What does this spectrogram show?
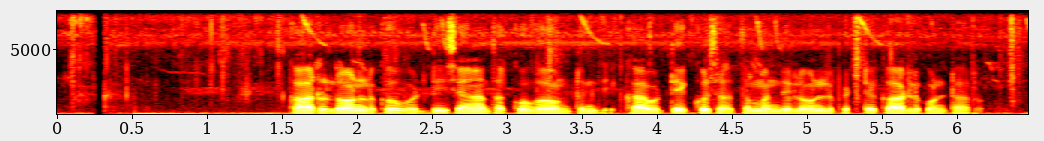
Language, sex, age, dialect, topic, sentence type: Telugu, male, 41-45, Southern, banking, statement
